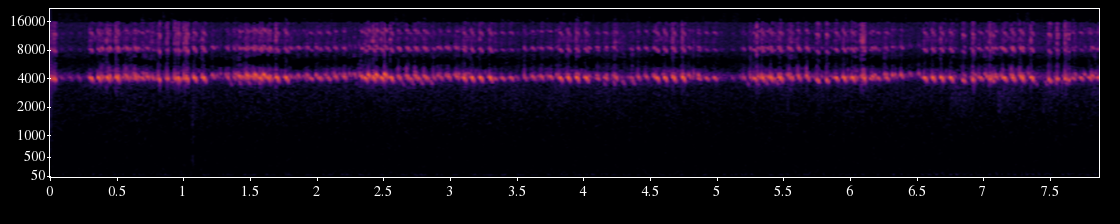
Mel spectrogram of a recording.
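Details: Crickets chirping in steady pulsed bursts, a high narrow tone with a fainter upper band, short trills following each other rapidly with brief dips between, no other sounds.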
